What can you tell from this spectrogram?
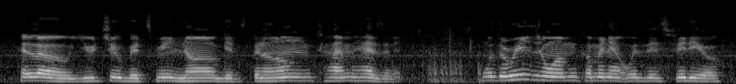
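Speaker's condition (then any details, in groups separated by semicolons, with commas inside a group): Cerebral palsy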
